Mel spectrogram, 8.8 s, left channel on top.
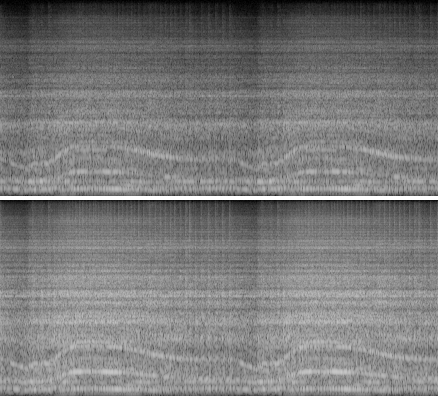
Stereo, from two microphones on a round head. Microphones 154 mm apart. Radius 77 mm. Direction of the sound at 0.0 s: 80° right.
